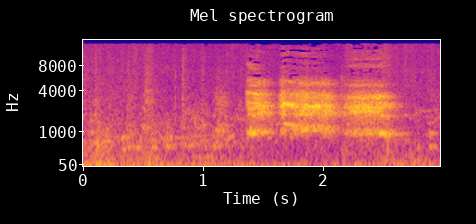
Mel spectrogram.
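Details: Breeder flock of Silver Spangled Appenzeller Spitzhauben chickens on a hatchery farm: soft background clucking, then a loud, harsh, high crow in three bursts across the last second and a half.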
